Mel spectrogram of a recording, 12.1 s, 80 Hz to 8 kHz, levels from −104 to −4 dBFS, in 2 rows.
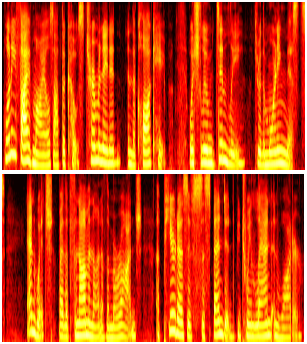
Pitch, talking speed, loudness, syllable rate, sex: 215 Hz, 170 wpm, -21 LUFS, 5.1 syllables/s, female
